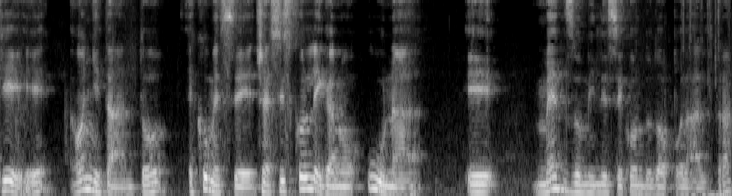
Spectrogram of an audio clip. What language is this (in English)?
Italian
